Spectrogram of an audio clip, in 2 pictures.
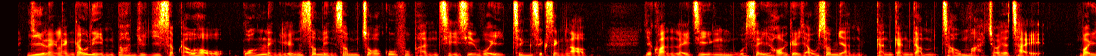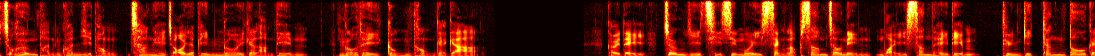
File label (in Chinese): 粤男; 广宁慈善会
